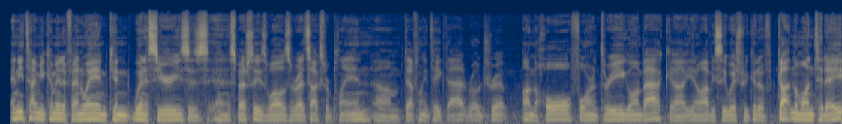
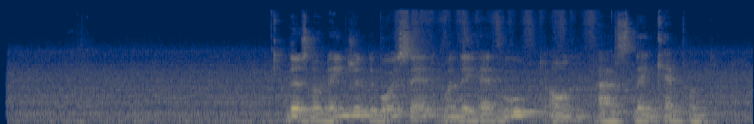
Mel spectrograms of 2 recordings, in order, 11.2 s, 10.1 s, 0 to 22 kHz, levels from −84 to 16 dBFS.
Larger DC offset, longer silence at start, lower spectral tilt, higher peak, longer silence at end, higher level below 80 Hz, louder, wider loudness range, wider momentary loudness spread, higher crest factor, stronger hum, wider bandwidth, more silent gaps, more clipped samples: first, 0.1% vs under 0.1%; about the same, 0.15 s vs 0.1 s; second, -4 dB/octave vs -6 dB/octave; first, -4 dBFS vs -12 dBFS; about the same, 0 s vs 0 s; second, -52 dBFS vs -46 dBFS; first, -22 LUFS vs -31 LUFS; second, 8 LU vs 15 LU; second, 12 LU vs 16 LU; about the same, 20 dB vs 22 dB; neither; about the same, 16 kHz vs 16 kHz; neither; neither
